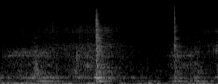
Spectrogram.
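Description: Two small clicks of wires and connectors being handled in a gate operator's control box, one about a second in and one near the end, over faint rustling.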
